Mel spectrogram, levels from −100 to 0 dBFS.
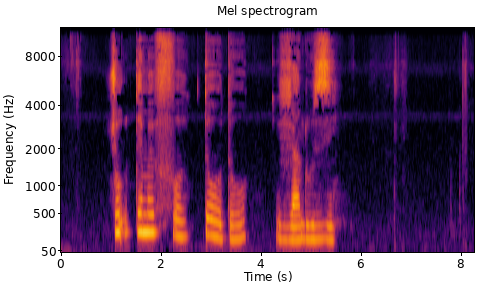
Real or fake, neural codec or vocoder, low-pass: real; none; 10.8 kHz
